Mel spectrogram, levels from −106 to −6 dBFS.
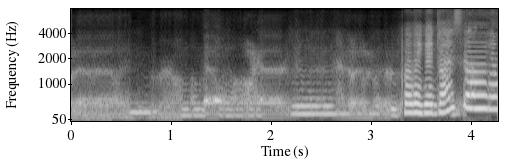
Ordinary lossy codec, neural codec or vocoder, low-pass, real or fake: none; codec, 16 kHz, 0.5 kbps, FreqCodec, smaller model; none; fake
